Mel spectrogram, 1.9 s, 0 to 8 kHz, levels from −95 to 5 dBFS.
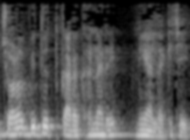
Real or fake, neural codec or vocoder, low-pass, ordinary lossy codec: real; none; 7.2 kHz; none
